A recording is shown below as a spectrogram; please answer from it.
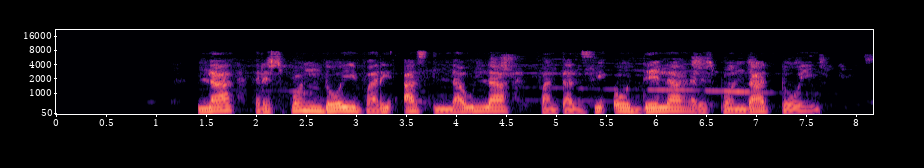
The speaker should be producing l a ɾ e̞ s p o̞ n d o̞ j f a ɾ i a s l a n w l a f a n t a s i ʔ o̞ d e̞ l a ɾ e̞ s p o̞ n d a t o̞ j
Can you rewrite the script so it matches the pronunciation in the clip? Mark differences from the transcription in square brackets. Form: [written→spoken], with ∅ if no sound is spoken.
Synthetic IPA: l a ɾ e̞ s p o̞ n d o̞ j [f→v] a ɾ i a s l a [n→∅] w l a f a n t a [s→z] i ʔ o̞ d e̞ l a ɾ e̞ s p o̞ n d a t o̞ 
